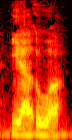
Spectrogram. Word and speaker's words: Yahuwah: The sacred name of God was pronounced Yahuwah.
